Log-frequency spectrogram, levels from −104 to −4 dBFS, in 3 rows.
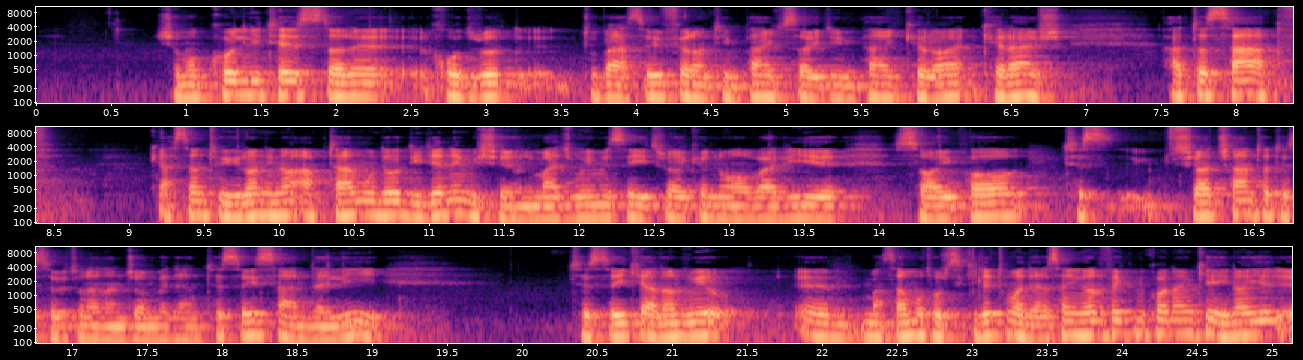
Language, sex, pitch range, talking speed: Persian, male, 120-140 Hz, 135 wpm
